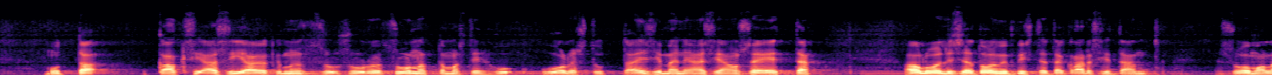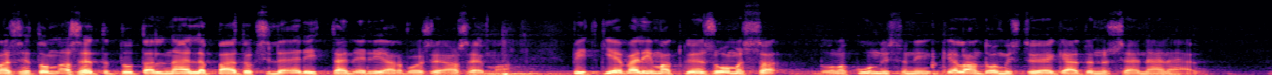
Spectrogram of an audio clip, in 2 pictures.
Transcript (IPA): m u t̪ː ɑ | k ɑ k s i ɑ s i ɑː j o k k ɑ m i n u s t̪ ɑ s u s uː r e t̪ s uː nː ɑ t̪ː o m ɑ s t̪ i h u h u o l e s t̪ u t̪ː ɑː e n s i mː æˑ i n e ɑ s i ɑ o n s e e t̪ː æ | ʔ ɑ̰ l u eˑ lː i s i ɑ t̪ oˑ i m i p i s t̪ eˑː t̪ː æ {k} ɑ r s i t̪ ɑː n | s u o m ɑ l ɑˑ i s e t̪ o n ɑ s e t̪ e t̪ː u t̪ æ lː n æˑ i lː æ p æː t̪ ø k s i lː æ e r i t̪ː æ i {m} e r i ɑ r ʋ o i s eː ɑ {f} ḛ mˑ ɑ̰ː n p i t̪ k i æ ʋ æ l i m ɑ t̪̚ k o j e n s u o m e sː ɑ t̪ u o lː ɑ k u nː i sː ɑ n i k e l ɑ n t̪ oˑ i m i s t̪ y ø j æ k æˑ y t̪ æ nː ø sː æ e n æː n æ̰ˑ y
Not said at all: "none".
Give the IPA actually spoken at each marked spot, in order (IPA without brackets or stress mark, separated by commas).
k, n, s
